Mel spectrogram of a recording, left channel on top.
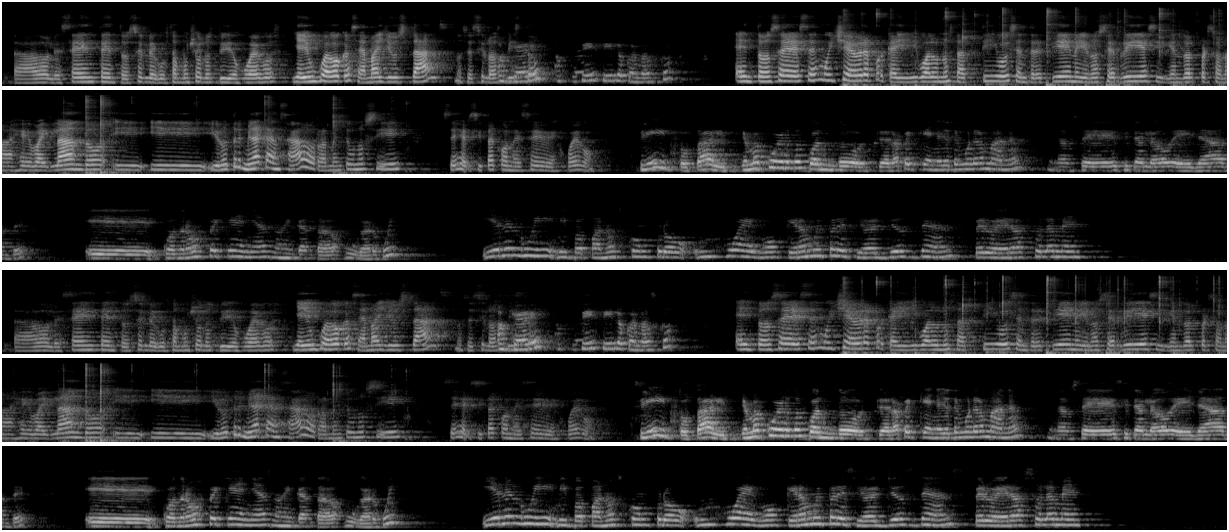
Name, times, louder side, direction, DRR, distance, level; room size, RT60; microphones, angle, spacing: voice 1, 0.1-5.4 5.7-6.0 7.3-16.2 16.7-18.2, left 4 dB, 40° left, 0.5 m, -28 dB
voice 2, 5.0-5.5 5.8-6.8 18.6-24.8 25.3-28.5 29.3-35.3, right 4 dB, 35° right, 0.4 m, -27 dB
sound 1, 8.4-13.7 14.1-14.2 14.9-15.2 15.5-16.3 16.7-16.8, right 2 dB, 10° right, 1.3 m, -39 dB
13.0 x 5.5 x 8.0 m
head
